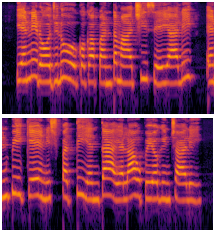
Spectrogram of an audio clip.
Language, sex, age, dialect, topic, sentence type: Telugu, female, 18-24, Southern, agriculture, question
